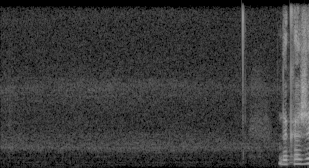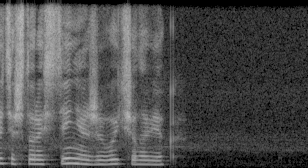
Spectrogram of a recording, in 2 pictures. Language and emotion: Russian, neutral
